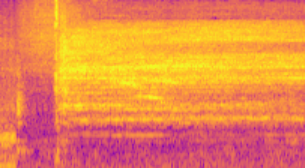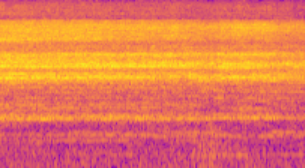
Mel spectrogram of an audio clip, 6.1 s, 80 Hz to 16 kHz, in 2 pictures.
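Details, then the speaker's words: 1951 rat rod lead sled air-ride tank pressurised to 120 PSI from shop compressor after welding work; sharp pop then loud steady hiss, leaking worse than before; air tank leak hiss. "Oh, I hear it leaks worse than I did before."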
